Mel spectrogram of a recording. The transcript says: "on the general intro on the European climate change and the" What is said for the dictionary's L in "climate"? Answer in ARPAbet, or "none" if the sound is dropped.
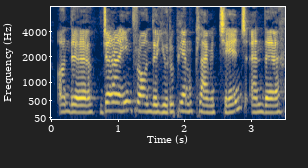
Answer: L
